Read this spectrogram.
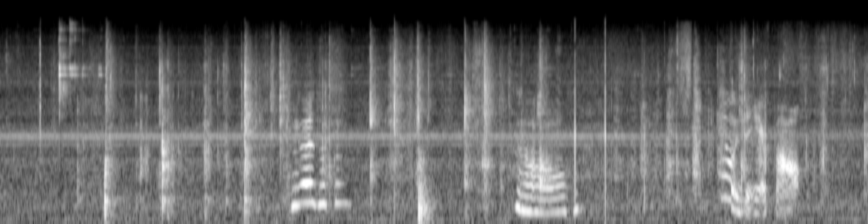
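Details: Puppies in a playful showdown indoors: several high, wavering whines and yelps with a rising-falling whistly quality, spaced a few seconds apart, over clicks, thumps and a steady high electronic tone.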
